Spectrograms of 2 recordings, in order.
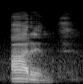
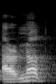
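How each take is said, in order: First: It is said as one contracted syllable. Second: It is said as two separate words. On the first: "volverlo un solo sonido" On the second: "Ya no decir are not"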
